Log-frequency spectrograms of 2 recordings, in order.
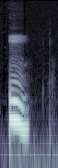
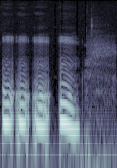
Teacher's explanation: we have the sound on. It's pretty closed up, pretty nasal.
